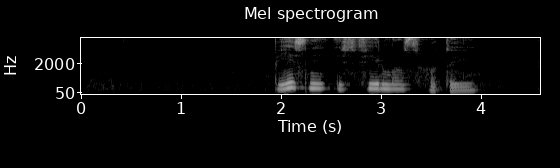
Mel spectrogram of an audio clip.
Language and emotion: Russian, sad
